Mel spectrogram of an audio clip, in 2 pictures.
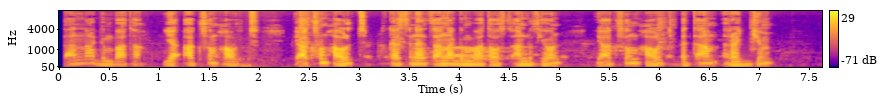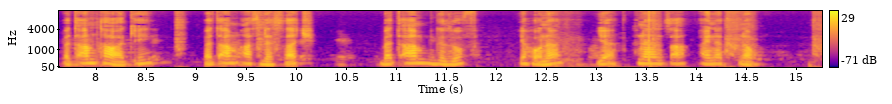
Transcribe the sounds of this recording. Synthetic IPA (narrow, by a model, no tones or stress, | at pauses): t̪ʼanːaɡɨmbat̪ʰa | jɛʔaksomhawlt̪ | jɛaksomhawlt̪kʰəsɨnənsʼanːaɡɨmbat̪ʰawʊst̪ʼa̰nd̪usiho̞n | jɛaksomha̰wlt̪b̥ət̪ʼamɾəd͡ʒːɪm | bət̪ʼamt̪ʰawakʼib̥ət̪ʼamasd̪əsa̰t͡ʃː | bət̪ʼamɡɨzuf | jɛho̞nəjɛhɨnənsʼaːjnət̪nə̰w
